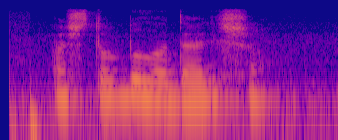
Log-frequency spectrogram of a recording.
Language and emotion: Russian, neutral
